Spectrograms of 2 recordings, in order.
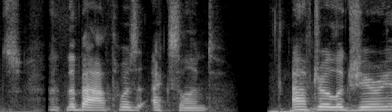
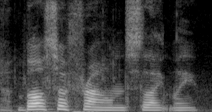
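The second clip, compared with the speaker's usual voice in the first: usual speaking voice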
